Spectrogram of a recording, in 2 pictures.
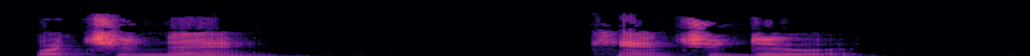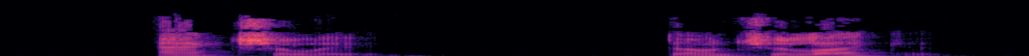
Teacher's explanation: T and Y equals CH.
